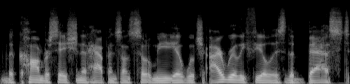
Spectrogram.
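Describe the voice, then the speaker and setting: An American accent marks this man's very deep, low voice. The sound is dry and close, with no echo. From Boston, Massachusetts. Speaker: recovery coach and real estate agent. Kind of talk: casual chat.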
